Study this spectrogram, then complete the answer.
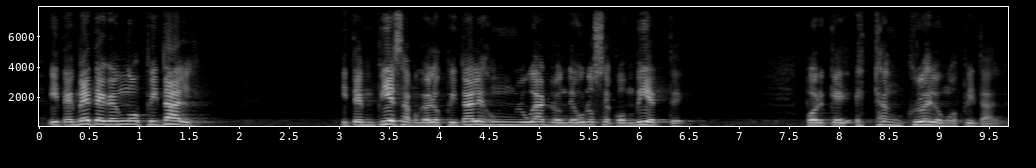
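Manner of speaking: ordinary talk, nothing marked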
